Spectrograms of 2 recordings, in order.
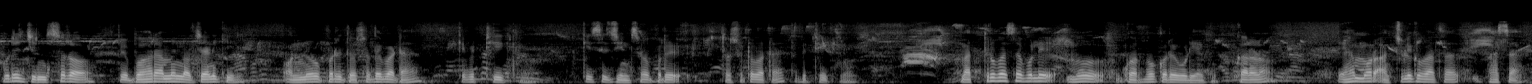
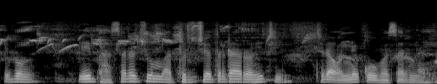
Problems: constant background noise, continuous background conversations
